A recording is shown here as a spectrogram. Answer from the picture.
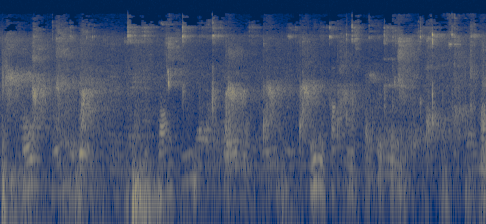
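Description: People talking in a large sports hall, with a few sharp table tennis ball clicks from play on the tables.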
